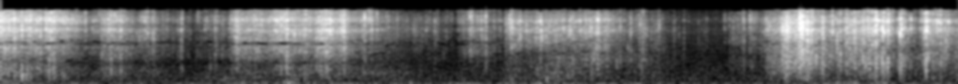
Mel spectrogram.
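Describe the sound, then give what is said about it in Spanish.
Continuous crisp crunching and crinkling of a carpet of dry, greyish-brown fallen leaves, steady for several seconds with a brief lull before resuming louder; no voices. “Si pones atención lograrás ver algunas hojas flotando desde lo más alto de camino al suelo suavemente para regalarnos esta alfombra café grisácea”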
